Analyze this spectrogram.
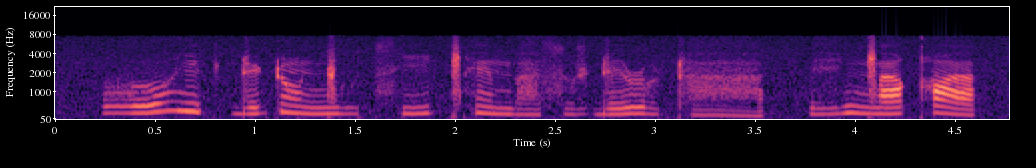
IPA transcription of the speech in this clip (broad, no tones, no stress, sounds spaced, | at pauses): ɣ o ɣ ĩ t͡ʃ ɖ ɪ ʈ õ ŋ͡ǁ ṳ t͡sʰ i ǁʰ ẽ m a̤ s o̤ z ɖ ɪ ɹ o̤ ʈʰ a̤ | e̤ ŋ͡ǁ a qʰ a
